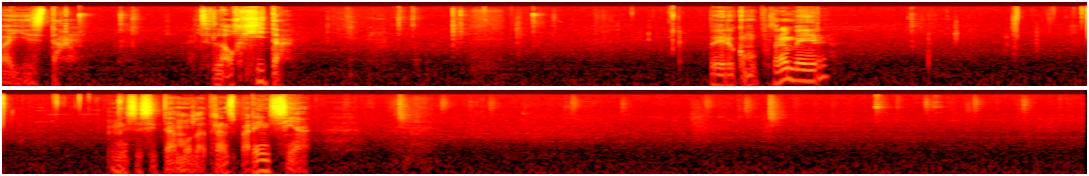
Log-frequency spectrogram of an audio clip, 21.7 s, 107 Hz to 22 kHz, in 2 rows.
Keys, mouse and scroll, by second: 0.2 click, 1.7-2.2 scroll up 5, 2.9 click, 4.6 KP_Decimal, 5.4-8.4 middle drag, 12.1-21.7 drag.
